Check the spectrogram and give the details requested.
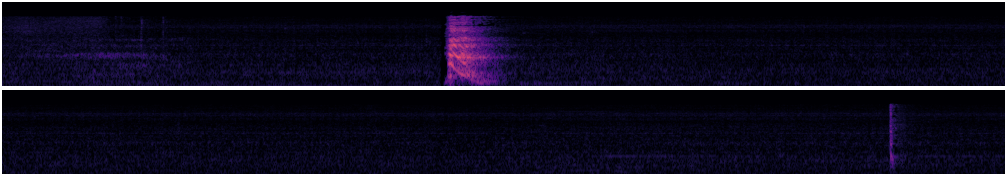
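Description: One sharp hiccup in a quiet room, followed by a faint small click later.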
